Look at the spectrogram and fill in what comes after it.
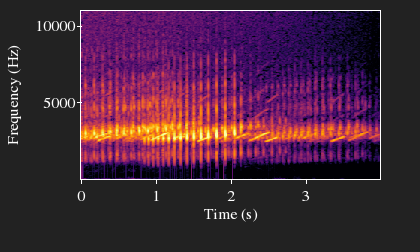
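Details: Boreal chorus frog (Pseudacris maculata) male mating advertisement call, a fast pulsed trill that rises in pitch, with overlapping frog calls and spring peepers heard in the chorus.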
